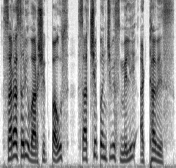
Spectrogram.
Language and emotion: Marathi, neutral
